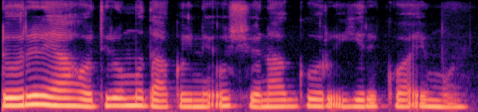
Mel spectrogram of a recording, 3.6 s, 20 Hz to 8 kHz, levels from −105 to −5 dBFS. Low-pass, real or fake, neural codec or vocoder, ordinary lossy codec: none; real; none; none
